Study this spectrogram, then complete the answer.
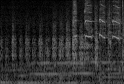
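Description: An abandoned pup in the video game Hell is Us pants in quick, steady rhythmic breaths close by, followed by a few high whimpering whines toward the end.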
